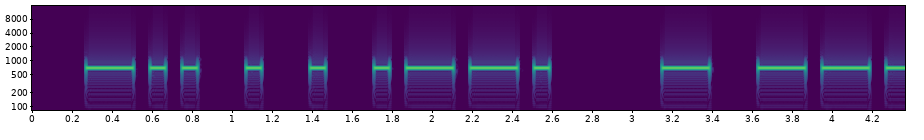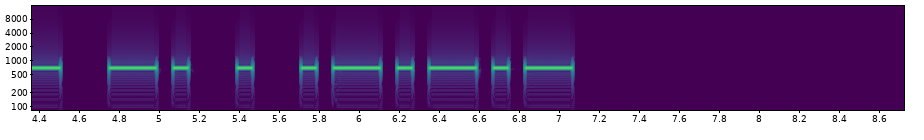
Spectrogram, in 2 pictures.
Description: Morse code, heard as a keyed tone, about 15 wpm, 700 Hz. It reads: DEEP TONE.
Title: Sentences from Top 1600 Words 15wpm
